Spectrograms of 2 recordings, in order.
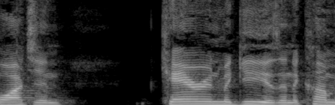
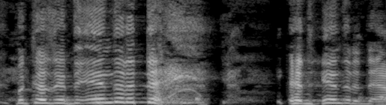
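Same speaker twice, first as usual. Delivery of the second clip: ordinary talk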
